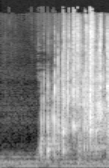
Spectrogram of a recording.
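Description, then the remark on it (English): Dice rolled for a knowledge religion check clatter across a hard table in a quick burst of small clicks and rattles, starting suddenly after a short silence and building in loudness, with no talking. “Okay, so why are my dice higher tonight?”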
